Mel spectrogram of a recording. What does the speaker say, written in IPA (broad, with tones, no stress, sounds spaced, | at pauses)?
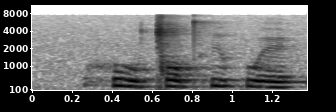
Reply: h uː˧˩˧ ǀ o˨˩ t̪ʰ i˧˩˧ kʷ e˨˩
